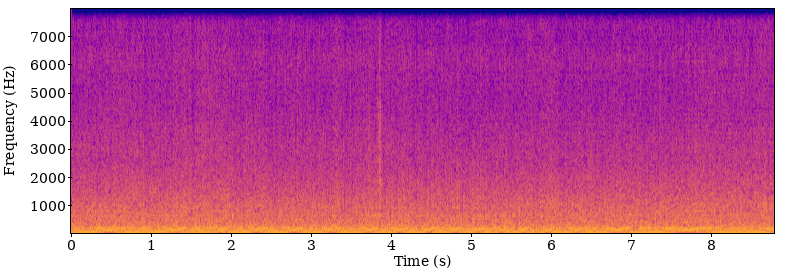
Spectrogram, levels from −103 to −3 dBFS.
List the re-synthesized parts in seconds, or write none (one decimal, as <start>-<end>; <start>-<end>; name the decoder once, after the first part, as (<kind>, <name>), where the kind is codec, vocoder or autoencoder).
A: 0.0-2.3 (vocoder, Vocos); 5.2-8.8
